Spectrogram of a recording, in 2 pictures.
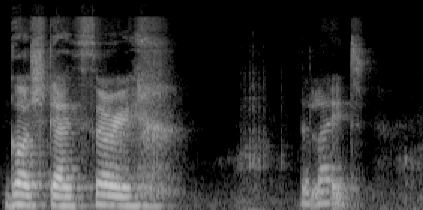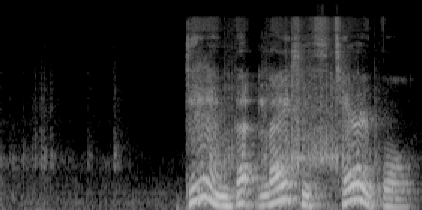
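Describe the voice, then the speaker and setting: A woman's voice: medium pitch, expressive, extremely slow, darkish tone, echoey room, slight background noise. A woman from Uganda chatting casually on a livestream from her living room, apologetic and easily distracted. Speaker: vlogger hosting a livestream. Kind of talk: casual chat to a live audience. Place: home living room near a Christmas tree. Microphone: computer setup for a livestream.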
